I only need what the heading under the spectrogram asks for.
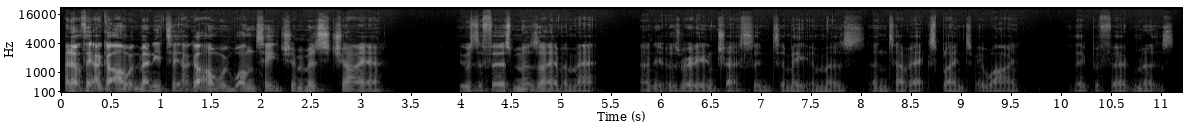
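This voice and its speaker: A man with a low, level voice talks a little fast as a guest comedian on a podcast. He tells rambling, self-deprecating comic stories with a giggly manner.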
